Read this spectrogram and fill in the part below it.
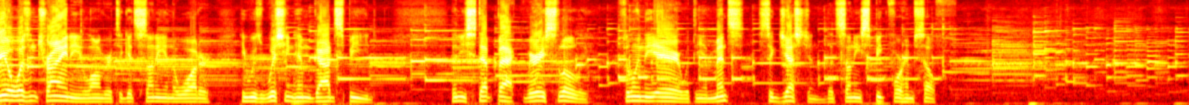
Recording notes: On this summer night, from the middle of my backyard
